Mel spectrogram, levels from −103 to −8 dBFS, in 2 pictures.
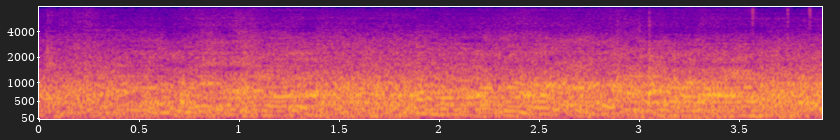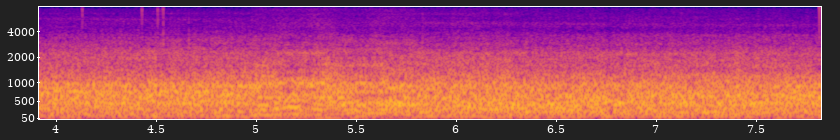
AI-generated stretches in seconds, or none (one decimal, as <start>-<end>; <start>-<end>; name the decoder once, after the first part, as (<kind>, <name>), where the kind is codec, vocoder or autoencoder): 0.4-1.4 (codec, SNAC); 1.9-3.6; 5.0-5.8

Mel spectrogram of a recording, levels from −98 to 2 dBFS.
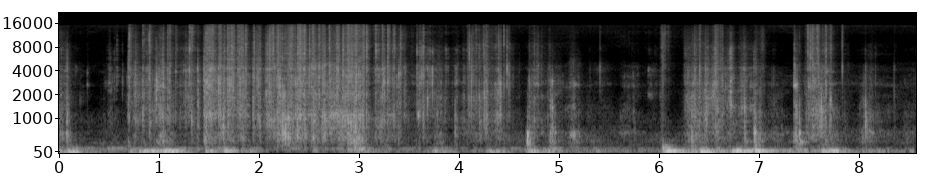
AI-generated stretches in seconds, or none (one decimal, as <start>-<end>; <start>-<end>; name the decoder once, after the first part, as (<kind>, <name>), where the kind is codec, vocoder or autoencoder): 0.0-0.4 (codec, SNAC); 1.1-8.6

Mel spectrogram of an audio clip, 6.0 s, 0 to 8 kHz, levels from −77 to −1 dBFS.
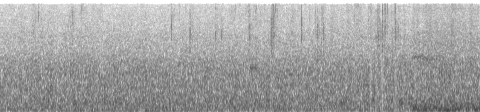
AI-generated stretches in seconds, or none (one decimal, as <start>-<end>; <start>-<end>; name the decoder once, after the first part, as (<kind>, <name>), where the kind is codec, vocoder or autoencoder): none

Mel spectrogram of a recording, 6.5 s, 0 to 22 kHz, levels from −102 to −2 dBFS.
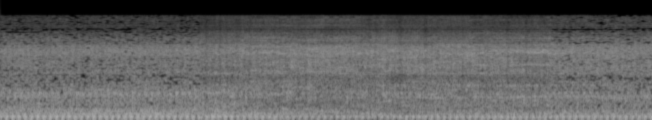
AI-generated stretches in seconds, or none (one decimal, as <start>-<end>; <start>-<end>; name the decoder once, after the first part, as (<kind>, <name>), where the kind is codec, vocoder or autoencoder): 2.0-5.5 (codec, SNAC)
